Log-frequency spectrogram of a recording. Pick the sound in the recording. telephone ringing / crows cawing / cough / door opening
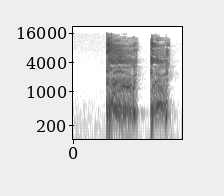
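cough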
